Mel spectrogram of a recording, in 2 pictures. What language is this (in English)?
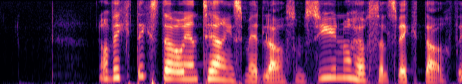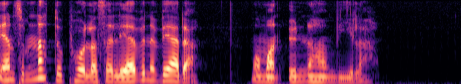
Norwegian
